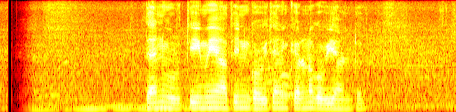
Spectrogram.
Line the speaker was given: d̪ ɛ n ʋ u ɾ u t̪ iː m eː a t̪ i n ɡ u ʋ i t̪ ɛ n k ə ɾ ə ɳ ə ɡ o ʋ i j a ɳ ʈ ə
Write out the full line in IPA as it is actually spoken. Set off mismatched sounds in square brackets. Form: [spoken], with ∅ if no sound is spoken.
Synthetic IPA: d̪ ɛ n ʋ u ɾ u t̪ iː m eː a t̪ i n ɡ [o] ʋ i t̪ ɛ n k ə ɾ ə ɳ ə ɡ o ʋ i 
